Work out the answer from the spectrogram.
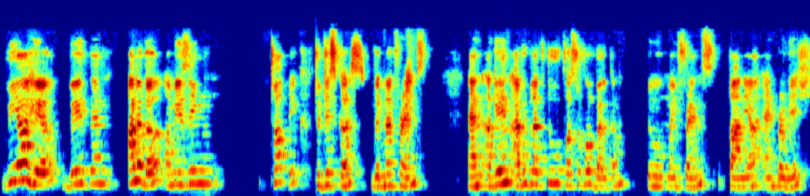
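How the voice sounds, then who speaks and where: A woman's voice: a little high, measured pace, echoey room, low-quality recording. A woman with an Indian English accent, a native Hindi speaker, hosting a casual discussion and talking in a chatty way, with many fillers and restarts and frequent "okay, right?" check-ins. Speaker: host of a spoken English discussion.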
